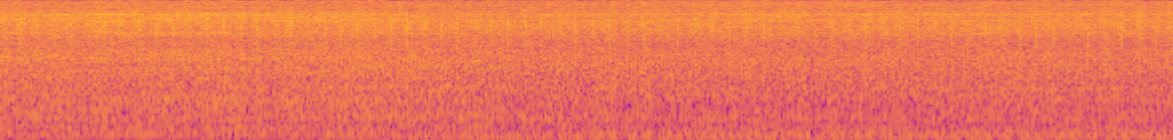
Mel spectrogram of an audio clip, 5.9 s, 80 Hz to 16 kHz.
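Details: 1970 Opel GT barn find, first start in about 30 years, after a carb swap, new points and Bosch platinum plugs: steady low idle with occasional stumbles, slight miss. Choke is fully open; owner suspects carb and choke adjustment and plans a compression check.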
